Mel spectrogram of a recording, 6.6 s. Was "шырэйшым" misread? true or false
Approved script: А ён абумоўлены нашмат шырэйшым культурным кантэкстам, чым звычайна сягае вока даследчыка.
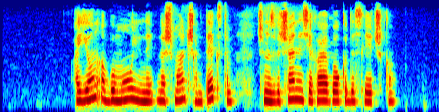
true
